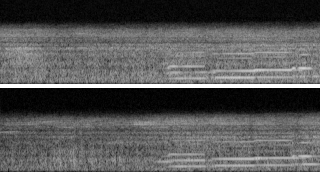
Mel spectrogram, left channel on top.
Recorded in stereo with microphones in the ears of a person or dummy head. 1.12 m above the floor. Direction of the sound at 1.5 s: 15° left (ahead or behind).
